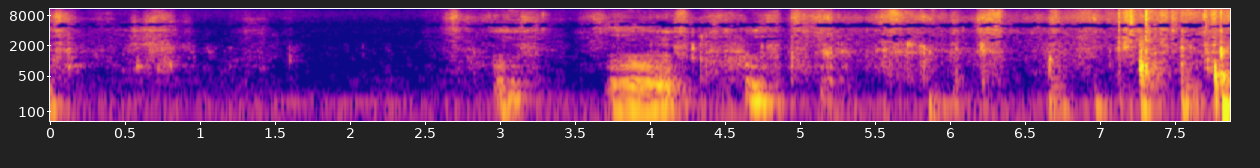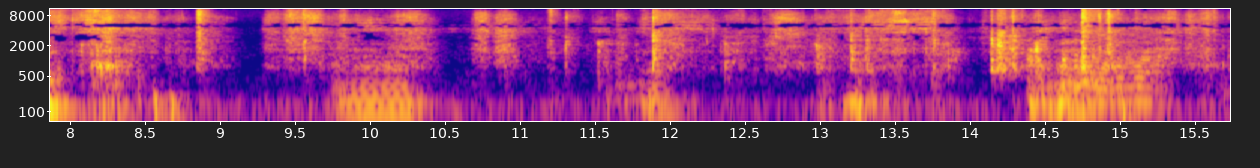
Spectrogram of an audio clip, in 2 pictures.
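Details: Vizsla puppy heard indoors in a small room, giving low growls and pants in short bursts every second or two, with soft rustling between the sounds.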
